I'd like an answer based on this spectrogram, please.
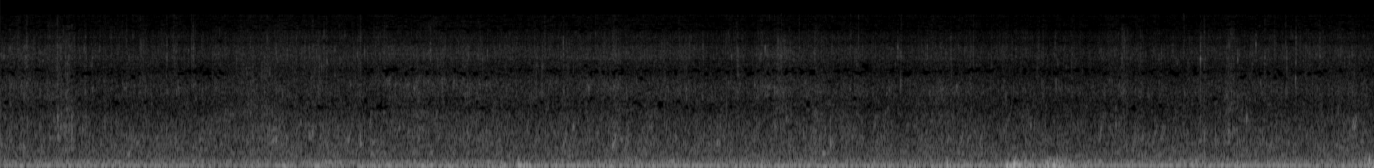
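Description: Small sea waves lapping and washing against shoreline rocks, over a steady low rumble of wind on the microphone. Two brief louder low surges, about a third of the way in and again about three-quarters through.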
